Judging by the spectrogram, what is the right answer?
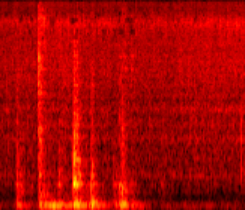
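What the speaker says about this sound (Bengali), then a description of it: "আমি অল্প জল দিয়ে এটাকে একটু কষিয়ে নিচ্ছি" Ground spices (turmeric and coriander powder) with peas sizzle as they sauté in a pan for an okra and egg curry, with a few sharp crackles and stirring scrapes early on, settling into a soft, steady frying hiss.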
